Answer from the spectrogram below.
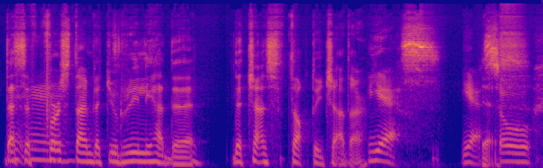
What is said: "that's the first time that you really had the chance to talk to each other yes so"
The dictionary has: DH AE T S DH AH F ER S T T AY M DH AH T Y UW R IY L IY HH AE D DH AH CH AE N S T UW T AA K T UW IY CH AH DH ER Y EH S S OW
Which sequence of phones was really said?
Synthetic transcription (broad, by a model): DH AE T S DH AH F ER S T T AY M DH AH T Y UW R IY L IY HH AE D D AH CH AE N S T UW T AA K T UW IY CH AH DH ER Y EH S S OW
